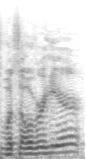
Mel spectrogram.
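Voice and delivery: normal talking voice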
